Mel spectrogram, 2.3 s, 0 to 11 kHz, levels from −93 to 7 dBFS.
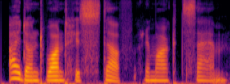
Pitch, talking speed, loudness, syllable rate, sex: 165 Hz, 180 wpm, -20 LUFS, 4.4 syllables/s, female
